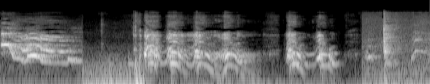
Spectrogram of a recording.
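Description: Yellow Labrador vocalizing: a loud whining call that slides down in pitch, then a run of shorter calls that bend up and down, and another brief pair about three seconds in.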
